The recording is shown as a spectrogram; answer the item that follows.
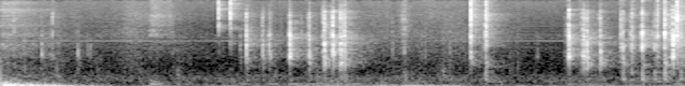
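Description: Typing on a computer keyboard, faint: two short runs of keystrokes, one about a second and a half in and another near three seconds, with a soft low thump at the very start.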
